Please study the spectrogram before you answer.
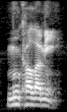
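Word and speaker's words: Mokelumne: And one is my pronunciation of the name, the area. Mukalami is the area where that occurred, or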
